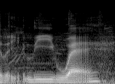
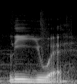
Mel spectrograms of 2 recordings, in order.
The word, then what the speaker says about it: Liyue: is easy right yeah usually we we just say leeway with a w so i'm guessing the correct one is why lee ue same as l-e-e like a common english sure name here um but the uh part i think people struggle with yeah let's break that down it's u-s just say that fast and then eventually it'll string together into one one syllable instead of two the important thing to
